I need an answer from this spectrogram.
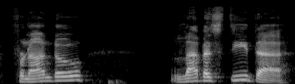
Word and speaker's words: Fernando Labastida: Uh, I'm your host, and today we have a guest co-host, Fernando Labastida. Did I do that right? You pronounce it perfectly.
